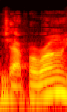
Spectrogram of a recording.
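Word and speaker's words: Chappell Roan: Rodrigo we've started going to Chapel Ron um Chapel Ron he said it right you know other let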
